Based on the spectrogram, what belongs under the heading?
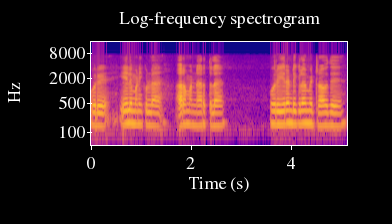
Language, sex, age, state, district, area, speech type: Tamil, male, 45-60, Tamil Nadu, Ariyalur, rural, spontaneous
